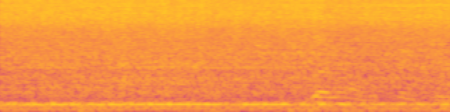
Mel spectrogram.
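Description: Steady, even hum at idle with no knocks, misses or ticks over it; the engine is running smoothly.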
